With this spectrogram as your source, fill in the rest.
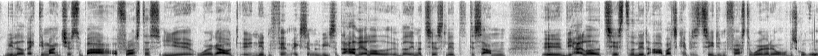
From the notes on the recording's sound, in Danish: episoden er undtagelsesvis optaget udendørs, så der er lidt vindstøj i mikrofonerne!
